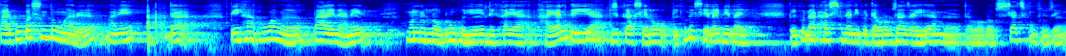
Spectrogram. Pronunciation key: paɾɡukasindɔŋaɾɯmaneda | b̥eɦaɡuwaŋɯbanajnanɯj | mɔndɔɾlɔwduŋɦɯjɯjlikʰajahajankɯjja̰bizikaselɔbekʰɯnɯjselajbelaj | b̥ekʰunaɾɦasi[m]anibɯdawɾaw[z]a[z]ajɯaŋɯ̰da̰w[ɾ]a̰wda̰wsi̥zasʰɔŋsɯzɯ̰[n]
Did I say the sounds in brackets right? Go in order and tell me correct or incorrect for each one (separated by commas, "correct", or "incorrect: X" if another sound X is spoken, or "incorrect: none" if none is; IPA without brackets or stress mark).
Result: incorrect: n, correct, correct, correct, incorrect: ŋ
